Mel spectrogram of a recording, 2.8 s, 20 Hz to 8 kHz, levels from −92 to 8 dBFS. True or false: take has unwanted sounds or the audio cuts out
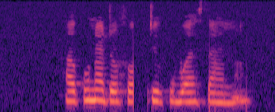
true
